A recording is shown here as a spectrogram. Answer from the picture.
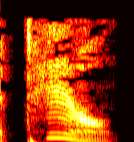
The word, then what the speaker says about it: town: 你记不记得我们说过那个 town, 那个小镇呢？ He lives in town. 他住在镇上 T-O-W-N T-O-W-N 这个元音的发音跟 wow 一样的 town He lives in town 咱们中国人呢会念成 town He lives in town 他被 town 到了这可不是 town 而是 town wow 而不是 wow Wow, she is beautiful.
